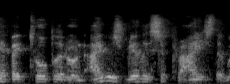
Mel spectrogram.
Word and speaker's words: Toblerone: Do you say it like that? Toblerone. – Yeah.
